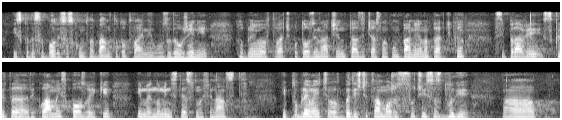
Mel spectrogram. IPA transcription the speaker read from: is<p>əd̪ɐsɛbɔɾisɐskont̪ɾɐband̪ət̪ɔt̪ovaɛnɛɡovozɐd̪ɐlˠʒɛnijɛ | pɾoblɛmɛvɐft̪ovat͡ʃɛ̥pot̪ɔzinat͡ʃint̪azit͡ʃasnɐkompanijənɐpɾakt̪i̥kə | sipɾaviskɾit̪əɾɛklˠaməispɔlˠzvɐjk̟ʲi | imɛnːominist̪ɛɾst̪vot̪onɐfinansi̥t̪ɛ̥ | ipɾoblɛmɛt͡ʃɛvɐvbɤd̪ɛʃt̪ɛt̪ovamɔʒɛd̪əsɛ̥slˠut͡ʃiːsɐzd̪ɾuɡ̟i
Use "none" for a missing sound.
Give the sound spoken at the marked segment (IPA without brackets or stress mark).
k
